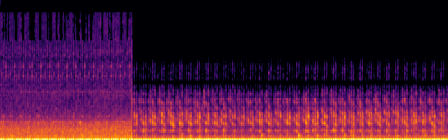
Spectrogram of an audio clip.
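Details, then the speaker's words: Mercedes-Benz started after cleaning corroded connector terminals, no exhaust fitted: catches and settles into a loud, raspy open idle with sharp firing pulses; loud idle without exhaust. "so see what it sounds like yeah it's loud no exhaust"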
